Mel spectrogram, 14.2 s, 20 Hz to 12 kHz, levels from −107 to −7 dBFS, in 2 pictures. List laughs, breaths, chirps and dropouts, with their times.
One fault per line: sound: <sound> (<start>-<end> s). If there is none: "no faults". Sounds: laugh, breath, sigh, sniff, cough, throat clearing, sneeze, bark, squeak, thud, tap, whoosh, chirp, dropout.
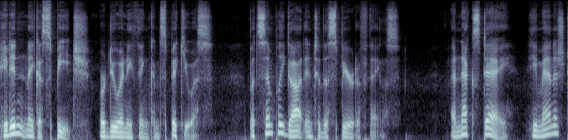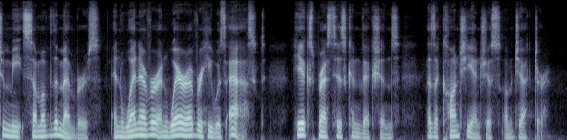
no faults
